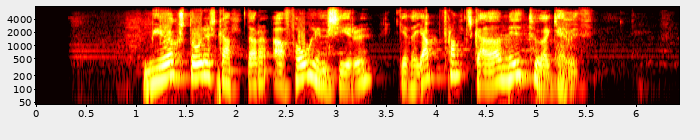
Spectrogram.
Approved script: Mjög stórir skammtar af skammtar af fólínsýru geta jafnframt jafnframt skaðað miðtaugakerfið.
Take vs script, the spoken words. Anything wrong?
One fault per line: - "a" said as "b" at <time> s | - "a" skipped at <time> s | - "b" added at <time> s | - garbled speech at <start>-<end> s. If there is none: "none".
- "skammtar af" skipped at 2.6 s
- "jafnframt" skipped at 4.4 s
